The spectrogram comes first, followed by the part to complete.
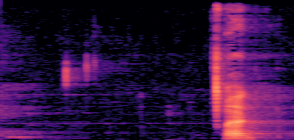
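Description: Near silence in a pause between phrases of a man's talk into a lapel microphone, then a sharp click and a short spoken syllable near the end.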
